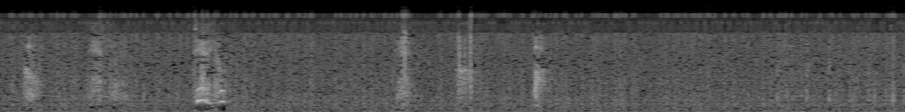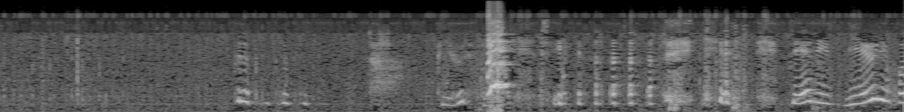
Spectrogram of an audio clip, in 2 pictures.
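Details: Sandy, a female junkyard dog, bursts into yelping barks and wavering, whiny cries in the final seconds after a few scattered sharp sounds earlier; a woman talks to her over a steady background hiss.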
